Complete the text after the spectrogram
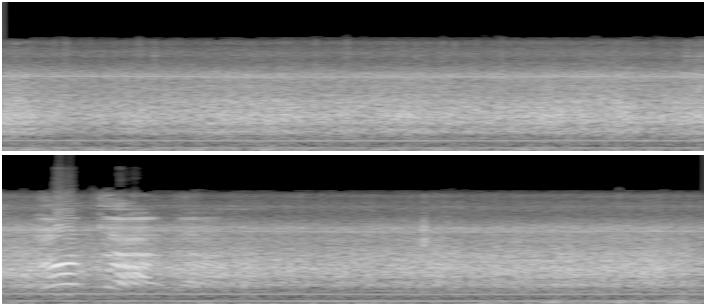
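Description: A car drives fast with steady road and engine noise from inside.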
